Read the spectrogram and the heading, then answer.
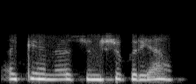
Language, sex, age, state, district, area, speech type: Kashmiri, female, 18-30, Jammu and Kashmir, Budgam, rural, conversation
